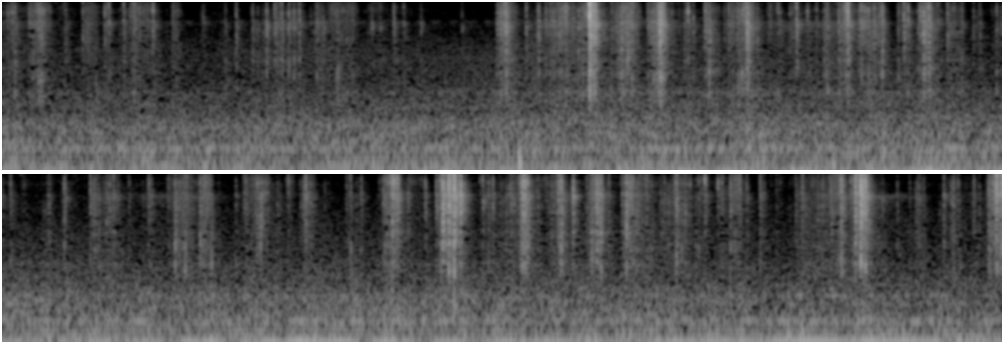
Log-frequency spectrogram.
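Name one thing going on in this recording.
A plastic puzzle cube clicks and clacks as its layers are quickly twisted.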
